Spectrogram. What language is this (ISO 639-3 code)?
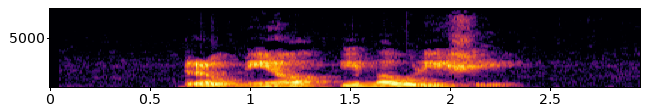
cat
